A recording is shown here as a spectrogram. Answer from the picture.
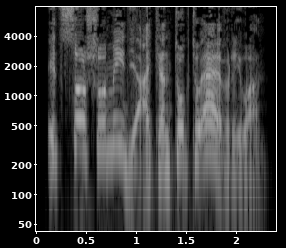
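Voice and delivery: high-pitched exasperated protest. A narrator's reading. Assistant explains social media to her boss, exasperated. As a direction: explain it as if it's obvious. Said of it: "sounding a little exasperated".

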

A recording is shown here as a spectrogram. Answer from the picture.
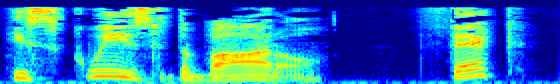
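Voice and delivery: ordinary delivery, nothing marked

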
